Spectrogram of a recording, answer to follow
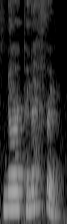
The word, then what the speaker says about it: norepinephrine: you say it how do you say it norepinephrine that's how you say it cytocholine increases norepe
